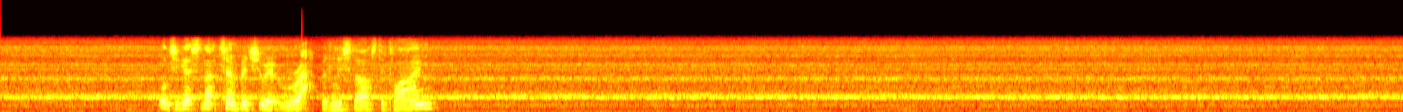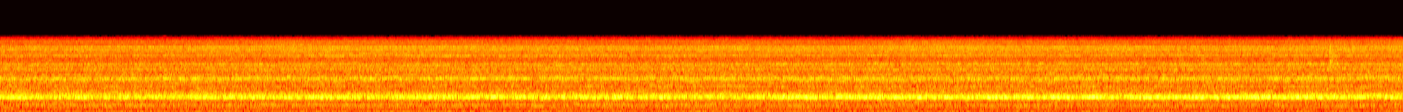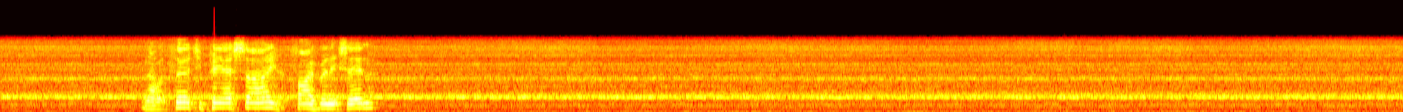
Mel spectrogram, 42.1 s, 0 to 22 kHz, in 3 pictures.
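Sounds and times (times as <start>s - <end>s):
gas burner roaring: 0.0s - 42.0s.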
